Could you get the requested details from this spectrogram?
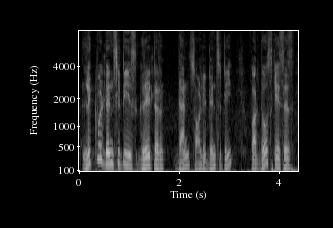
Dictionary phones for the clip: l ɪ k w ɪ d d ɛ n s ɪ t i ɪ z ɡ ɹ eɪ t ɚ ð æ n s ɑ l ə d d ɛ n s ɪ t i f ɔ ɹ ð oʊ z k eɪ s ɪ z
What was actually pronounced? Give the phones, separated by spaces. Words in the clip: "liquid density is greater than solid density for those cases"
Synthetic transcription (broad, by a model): l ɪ k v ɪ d d ɛ n s ɪ t i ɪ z ɡ ɹ eɪ t ɚ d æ n s ɑ l ə d d ɛ n s ɪ t i f ɔ ɹ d oʊ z k eɪ s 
